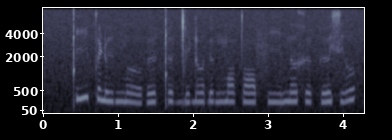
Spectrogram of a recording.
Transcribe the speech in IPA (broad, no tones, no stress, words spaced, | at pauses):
ǃi t̪əɳyŋ͡mɤ | ʏǃʏɡ͡ǀi ɖɤɗʏŋ͡mɔt̪ɔ fi nəxʏ kʏsʲɤ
